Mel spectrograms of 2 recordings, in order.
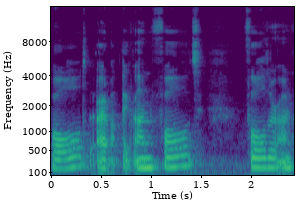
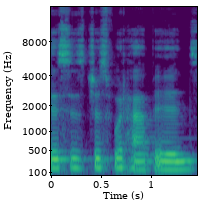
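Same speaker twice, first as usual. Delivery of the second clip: put-on resigned donkey voice, lower; 3 semitones lower than usual. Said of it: "this Eeyore sounding voice that is, like, really resigned".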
